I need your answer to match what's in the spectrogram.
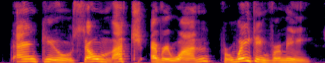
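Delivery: squawking, squawky little bird creature voice. Narrator reading the creature's words to the animals, with a squawk. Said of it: "said the creature with a squawk".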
